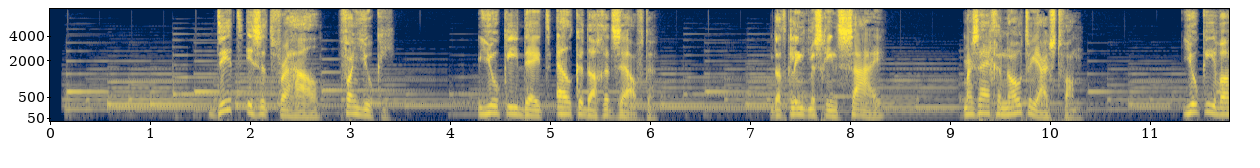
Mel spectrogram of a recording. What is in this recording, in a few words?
dutch male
